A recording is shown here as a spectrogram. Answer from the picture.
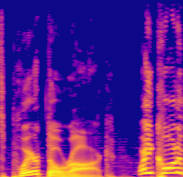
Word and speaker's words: Puerto: was it your podcast everybody kept calling him Porter Rock I'm like listen listen to me people of the internet that's not how you pronounce that word it's Puerto Puerto at least say Puerto you know Puerto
